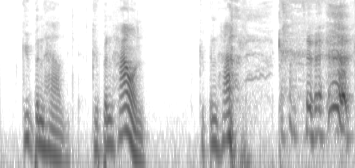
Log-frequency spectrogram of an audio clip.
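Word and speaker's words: København: They say, bear with me on this one, Kubenhound. Kubenhound.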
